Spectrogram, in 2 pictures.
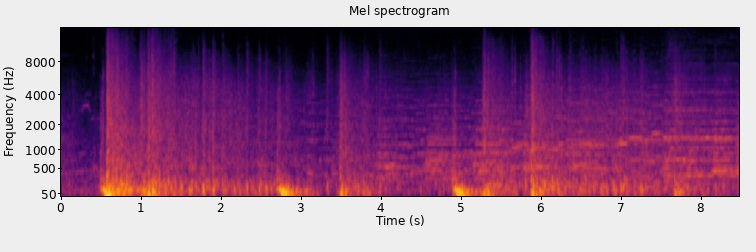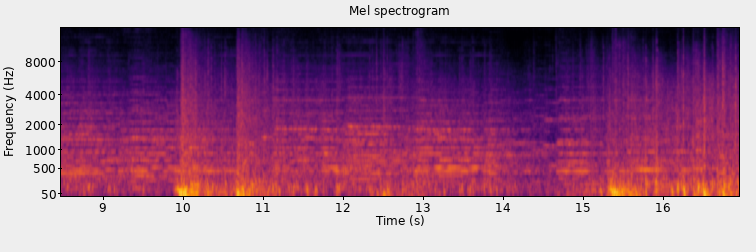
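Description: Rifle volleys and artillery fire in the game Empire: Total War, with dense crackling musket fire and several heavier booming shots over continuous orchestral game music.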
